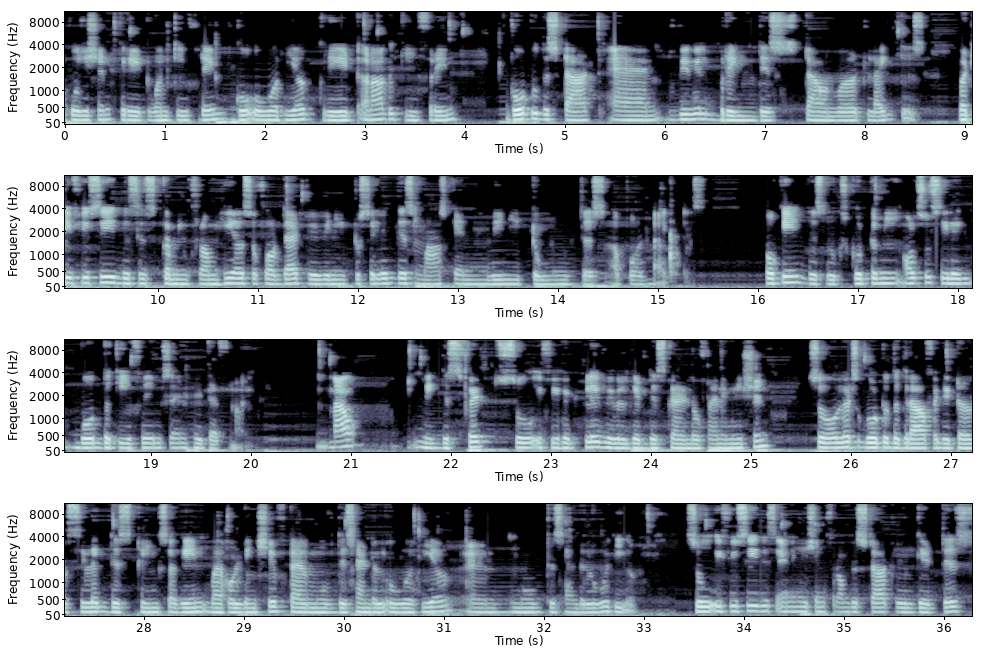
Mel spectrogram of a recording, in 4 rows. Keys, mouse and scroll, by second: 0.4 click, 1.5 k, 2.9 click, 4.3 j, 5.3-9.2 drag, 9.2 alt+scroll up 1, 11.3 click, 12.6 Up, 17.1-19.3 drag, 19.3 F9, 20.6 click, 22.1 space, 24.6 j, 25.0 j, 26.0-30.7 drag, 30.7-33.0 drag, 33.0 click, 34.5 space.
